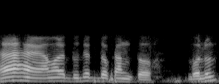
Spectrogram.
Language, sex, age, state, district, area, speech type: Bengali, male, 60+, West Bengal, Bankura, urban, conversation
